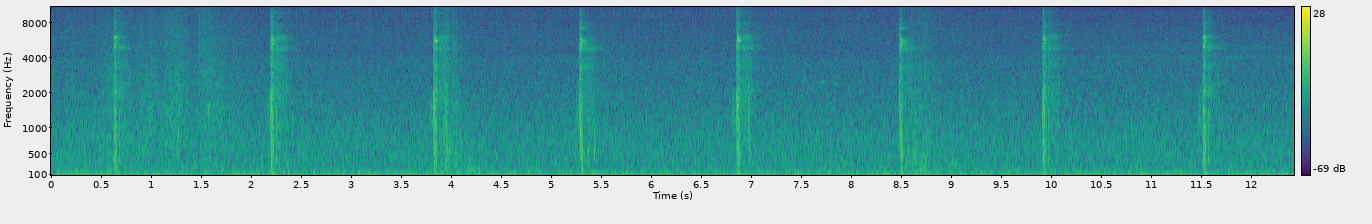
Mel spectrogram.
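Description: A pickaxe strikes rock with sharp, ringing blows at a steady pace.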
